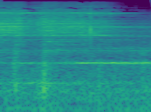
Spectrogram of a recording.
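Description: A train running along the Ella railway route in Sri Lanka gives a steady, close rumble of rolling carriages with a thin metallic squeal from the wheels drawn out through the second half, with no voices.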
